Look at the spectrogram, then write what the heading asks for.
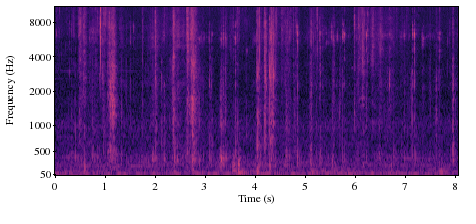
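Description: Close-miked chewing of breaded chicken nuggets: irregular crunches and small wet mouth clicks.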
